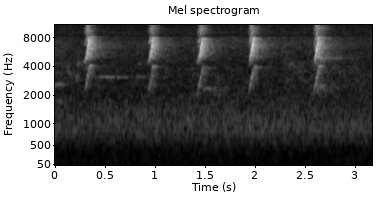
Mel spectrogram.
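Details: Common myna babies being fed give five sharp, high chirps, each a quick downward-sliding squeak, spaced roughly every half second against a quiet hiss.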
